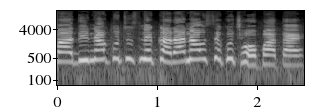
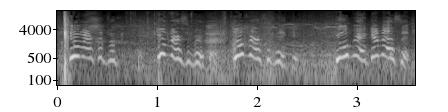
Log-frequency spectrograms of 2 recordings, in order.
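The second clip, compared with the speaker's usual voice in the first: higher, insistent, hammering the same question; angry repeated demand; 5 semitones higher, faster than usual. Acted. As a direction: demand again and again why he threw it. Repeating demand after money thrown.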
